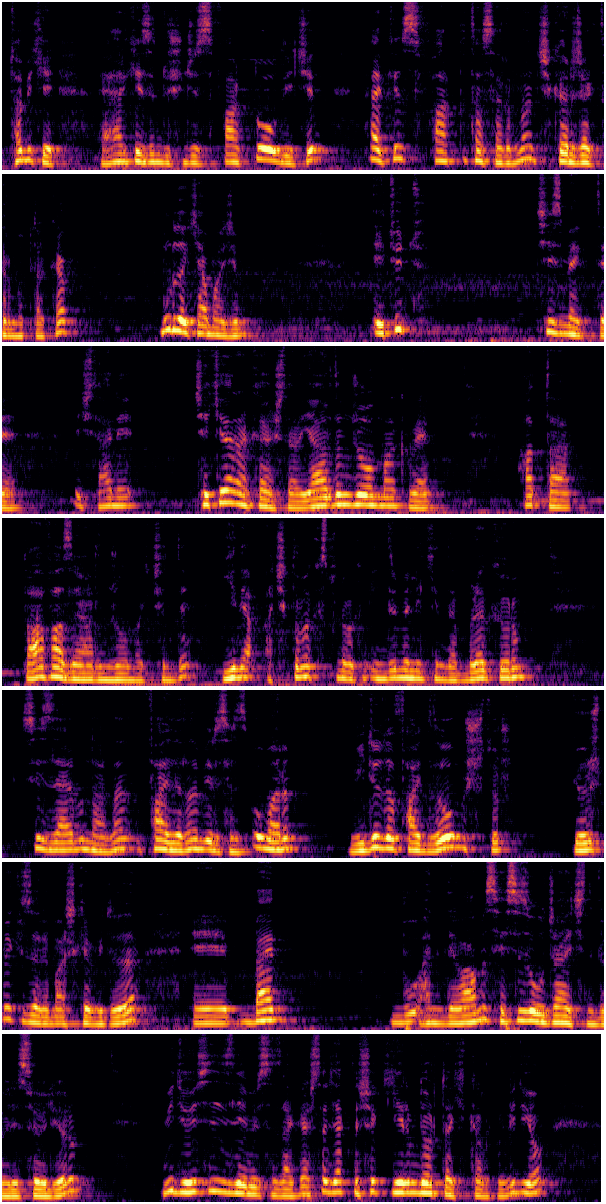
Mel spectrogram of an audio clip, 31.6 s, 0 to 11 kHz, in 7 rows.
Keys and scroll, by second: 0.0-0.3 typing, 0.7 Escape, 1.6 l, 1.6 space, 2.3 Escape, 2.6-5.1 typing, 3.7 Escape, 4.5 Escape, 5.5 Escape, 6.1-8.4 typing, 6.8 Escape, 7.5 Escape, 8.1 Escape, 9.5 Escape, 10.5 t, 11.2 Escape, 11.6 r, 11.9 space, 12.4 Escape, 12.6 o, 12.7 space, 14.1 Escape, 14.2-15.6 typing, 15.2 Escape, 16.2 Escape, 17.4-19.3 typing, 17.7 Escape, 18.6 Escape, 20.4 x, 20.5 space, 21.4 space, 23.4 Escape, 26.2-28.5 typing, 27.8 Escape, 29.5 Return, 30.0 Escape, 30.2 e, 30.5 space, 31.1 Escape.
